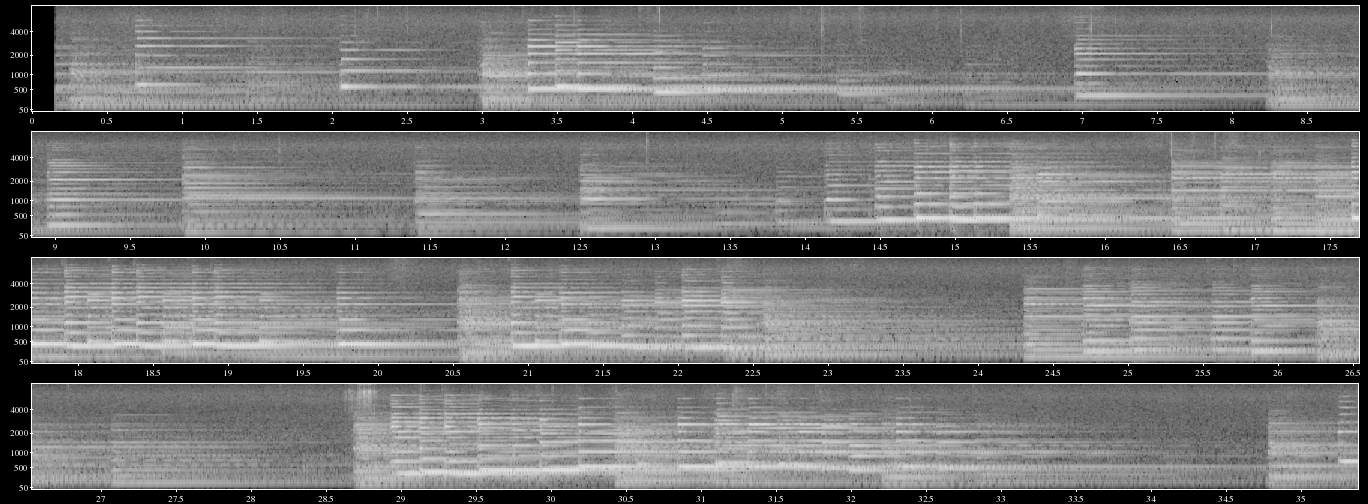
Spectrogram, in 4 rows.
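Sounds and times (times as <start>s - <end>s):
piano: 0.2s - 35.3s.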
